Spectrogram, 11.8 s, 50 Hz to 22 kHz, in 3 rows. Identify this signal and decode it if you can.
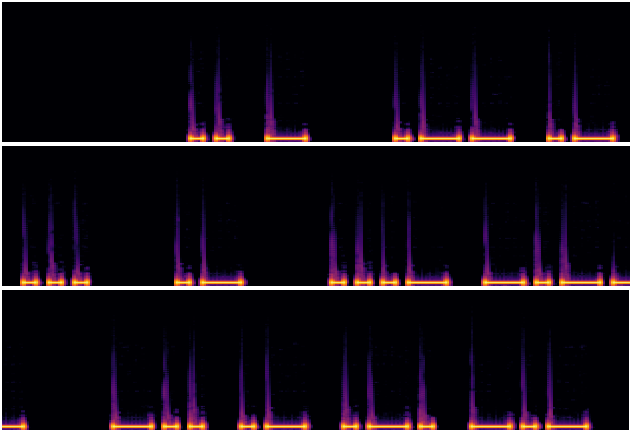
Morse code, heard as a keyed tone, about 15 wpm, 700 Hz. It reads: IT WAS A VY DARK
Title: Sentences from Top 500 Words and Abbreviations 15wpm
